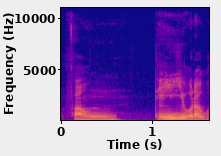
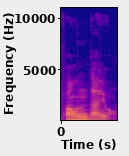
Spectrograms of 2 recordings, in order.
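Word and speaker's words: Foundayo: 파운데이요라고 하기도 하고 그죠? 파운다이요 우리나라 말로는 파운다이요 이렇게 발음하겠습니다. 파운다이요가 출시가 됐고 실제로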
